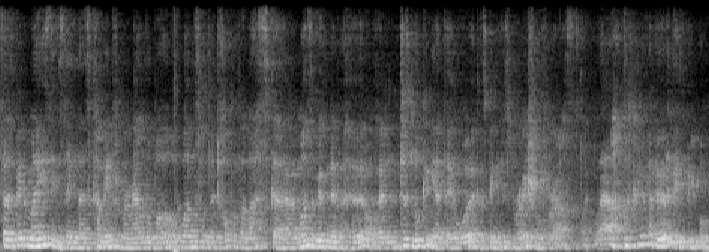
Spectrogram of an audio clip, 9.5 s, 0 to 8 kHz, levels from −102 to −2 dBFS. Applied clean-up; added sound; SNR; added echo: none; Bass drum; 17 dB; reverberation time 0.9 s.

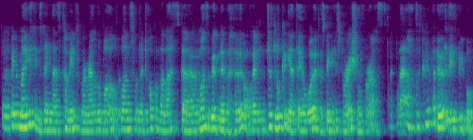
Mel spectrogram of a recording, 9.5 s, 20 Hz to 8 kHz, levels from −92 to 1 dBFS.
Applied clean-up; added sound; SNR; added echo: neural mask model DeepFilterNet 3.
